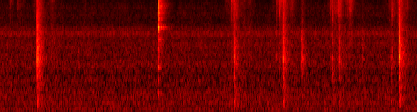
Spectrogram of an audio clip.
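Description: Kitchen knife knocking against a plastic cutting board while chopping an onion: about six sharp, separate chops at an unhurried, uneven pace, over a low steady hum.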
